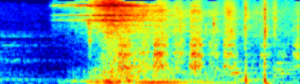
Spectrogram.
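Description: A cartoon reindeer panting like a dog, a short run of breaths after a brief hush, with music underneath. A few short knocks come near the end.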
